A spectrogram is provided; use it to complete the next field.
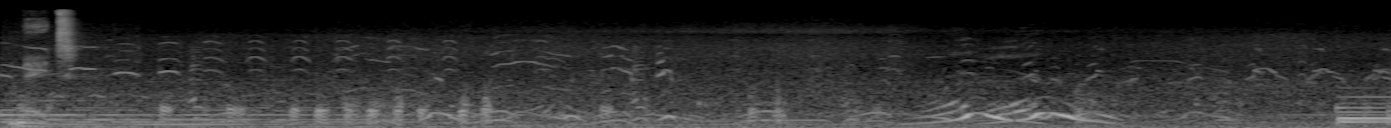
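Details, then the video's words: Common Eider, unpaired males in spring in Northumberland, throwing their heads back during a courtship display to attract a female; many overlapping soft, crooning coos that rise and then fall, over steady sustained musical tones. "it's at this time of year that the males begin their unmistakable courtship calls"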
